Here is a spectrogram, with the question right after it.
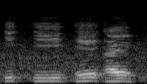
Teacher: वे स्वर जिनके उच्चारण में जिह्वा मुख के अग्र भाग में रहती है उन्हें अग्रस्वर कहते हैं।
